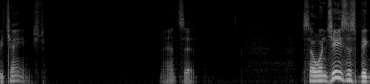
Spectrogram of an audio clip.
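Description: An elderly man speaks calmly and expressively, close by, in short phrases with pauses.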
